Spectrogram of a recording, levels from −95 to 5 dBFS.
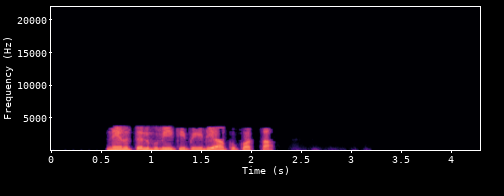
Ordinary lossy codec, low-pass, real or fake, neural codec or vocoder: MP3, 16 kbps; 3.6 kHz; fake; codec, 16 kHz, 2 kbps, FunCodec, trained on LibriTTS, 25 frames a second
